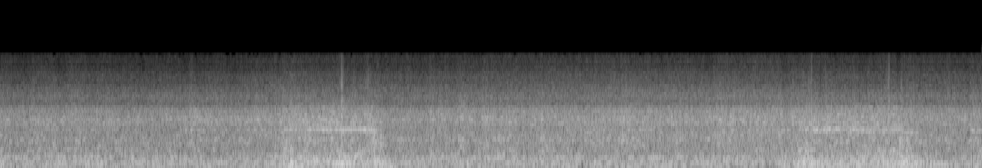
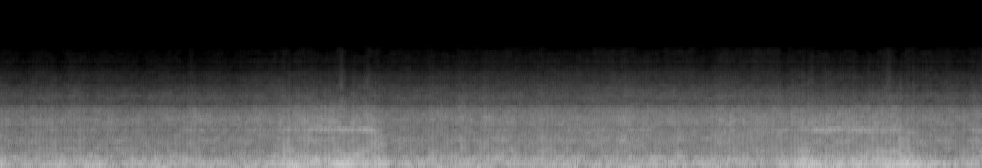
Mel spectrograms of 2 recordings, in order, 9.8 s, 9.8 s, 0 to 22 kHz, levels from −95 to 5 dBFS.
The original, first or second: first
